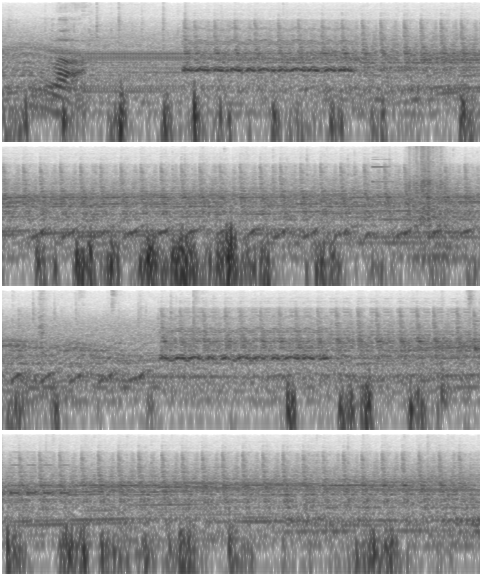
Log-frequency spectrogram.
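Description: A video game car engine revs and hums steadily.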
